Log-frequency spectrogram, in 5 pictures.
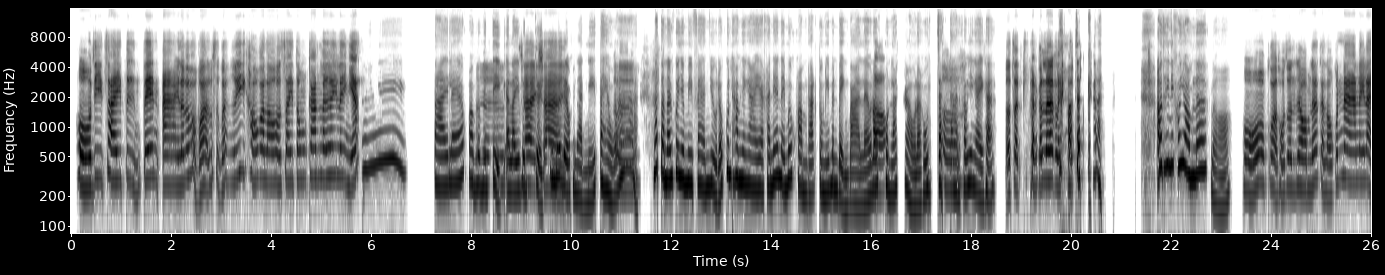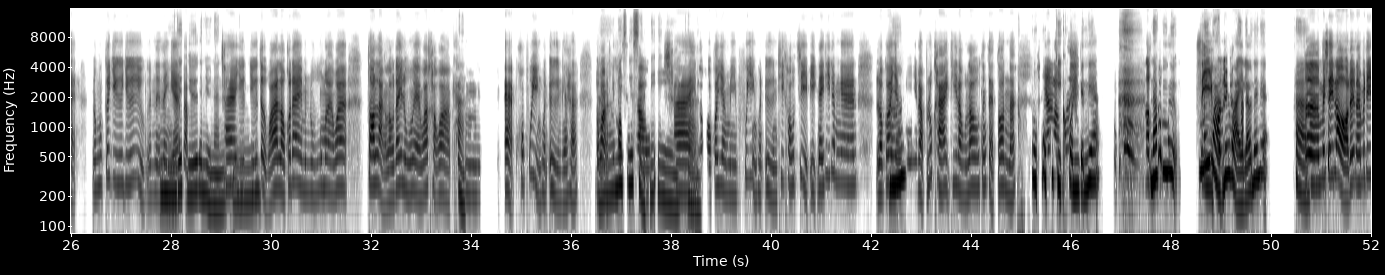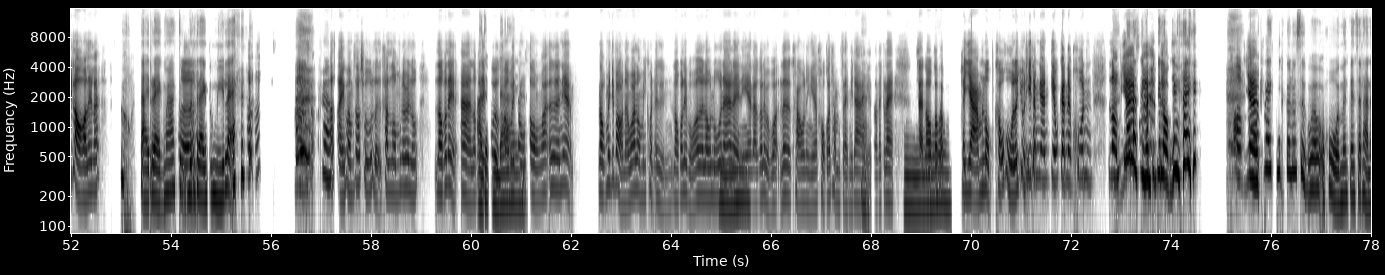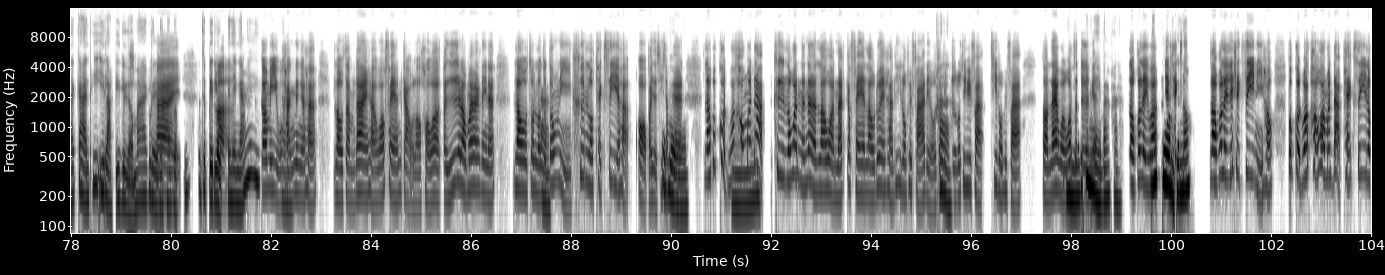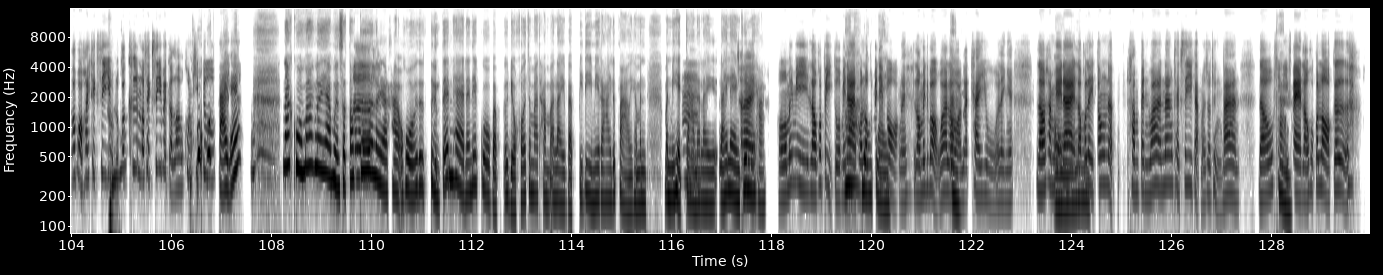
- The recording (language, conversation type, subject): Thai, podcast, ประสบการณ์ชีวิตแต่งงานของคุณเป็นอย่างไร เล่าให้ฟังได้ไหม?
- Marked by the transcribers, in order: chuckle; laughing while speaking: "จัดการ"; tapping; "รู้" said as "นู้"; laughing while speaking: "โอ้โฮ !"; other noise; chuckle; chuckle; "เดียว" said as "เกียว"; stressed: "หลบยากมาก"; laughing while speaking: "ไง"; unintelligible speech; stressed: "ไง"; laughing while speaking: "อุ๊ย !"; in English: "Stalker"; chuckle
